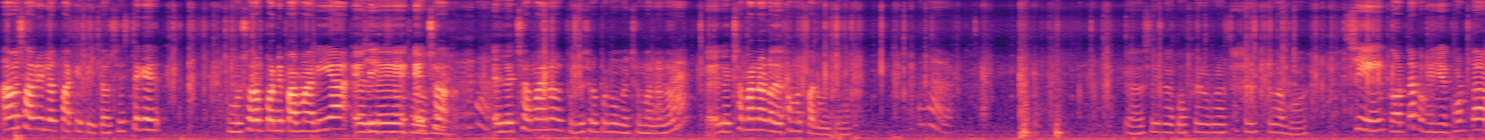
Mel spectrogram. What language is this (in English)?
Spanish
